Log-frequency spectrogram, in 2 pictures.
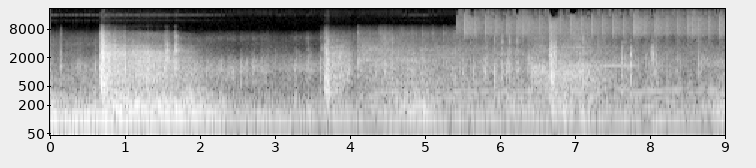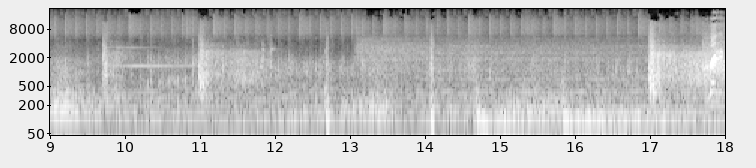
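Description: Artillery firing smoke rounds in the WARNO battle simulator game, a series of heavy booming shots at irregular intervals, some close and loud, others more distant, over a steady background rumble.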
